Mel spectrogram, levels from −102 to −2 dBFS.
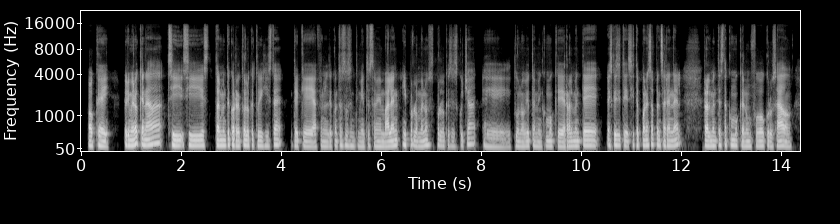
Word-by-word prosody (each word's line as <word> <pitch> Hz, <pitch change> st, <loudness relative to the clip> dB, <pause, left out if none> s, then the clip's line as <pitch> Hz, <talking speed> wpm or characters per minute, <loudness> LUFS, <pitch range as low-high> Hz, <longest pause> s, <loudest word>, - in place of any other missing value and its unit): Okey, 105 Hz, -2 st, +3 dB, 0.2 s
primero 115 Hz, +4 st, +5 dB
que 145 Hz, -, +4 dB
nada, 135 Hz, +6 st, +4 dB
sí 115 Hz, -3 st, +3 dB
sí, 115 Hz, -2 st, +2 dB
es 115 Hz, -, -3 dB
totalmente 115 Hz, -1 st, +3 dB
correcto 110 Hz, 0 st, +3 dB
lo 115 Hz, -, +3 dB
que -, -, -4 dB
tú -, -, -7 dB
dijiste, 110 Hz, +4 st, -1 dB
de 105 Hz, -2 st, -2 dB
que 95 Hz, -2 st, +1 dB
al 90 Hz, -, +1 dB
final 100 Hz, 0 st, -5 dB
de 100 Hz, 0 st, -3 dB
cuentas 105 Hz, +1 st, -5 dB
tus 110 Hz, -2 st, -4 dB
sentimientos 100 Hz, 0 st, -6 dB
también 95 Hz, -1 st, -2 dB
valen 105 Hz, +4 st, +4 dB
y 125 Hz, -, 0 dB
por 115 Hz, -2 st, -4 dB
lo 105 Hz, -, -1 dB
menos, 115 Hz, +5 st, -2 dB
por 115 Hz, -, -4 dB
lo 105 Hz, -, -4 dB
que -, -, -8 dB
se 100 Hz, -, -9 dB
escucha, 135 Hz, +9 st, -5 dB
eh, 85 Hz, -5 st, -6 dB
tu 105 Hz, -, -3 dB
novio 100 Hz, +1 st, -2 dB
también 100 Hz, -2 st, -5 dB
como 105 Hz, 0 st, -3 dB
que 95 Hz, -3 st, +1 dB
realmente 105 Hz, +3 st, +1 dB
Es 120 Hz, -2 st, -3 dB
que 120 Hz, -, +3 dB
si 115 Hz, -, -1 dB
te 110 Hz, -4 st, -1 dB
si 120 Hz, -, -7 dB
te 125 Hz, -, 0 dB
pones 115 Hz, +1 st, 0 dB
a 130 Hz, -, +1 dB
pensar 110 Hz, -3 st, -1 dB
en 110 Hz, +1 st, +1 dB
él, 125 Hz, -, -1 dB, 0.4 s
realmente 105 Hz, 0 st, +2 dB
está 120 Hz, -, -2 dB
como 115 Hz, -4 st, -2 dB
que -, -, -5 dB
en 100 Hz, -, +1 dB
un 100 Hz, 0 st, -2 dB
fuego 105 Hz, -1 st, -1 dB
cruzado. 100 Hz, 0 st, +2 dB
105 Hz, 240 wpm, -24 LUFS, 100-115 Hz, 0.4 s, primero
